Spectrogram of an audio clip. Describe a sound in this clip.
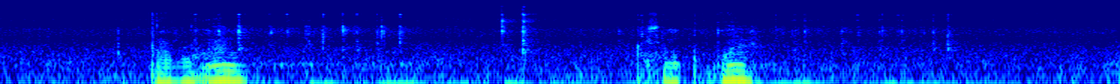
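Keys clatter quickly on a computer keyboard.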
